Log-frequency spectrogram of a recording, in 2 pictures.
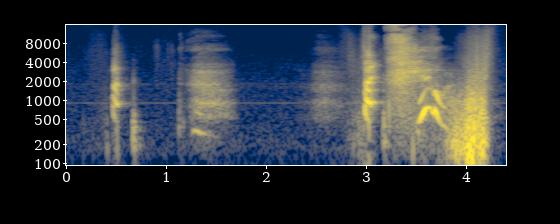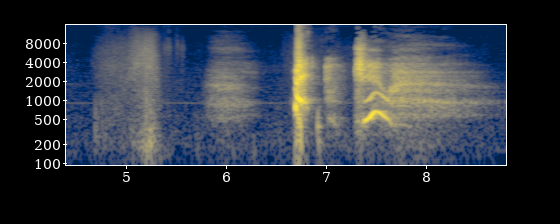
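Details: Two forceful sneezes, each after a sharp in-breath, plus quieter sniffs, within a run of itchy, tickly allergy sneezes in a person whose pollen allergy is also causing coughing.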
